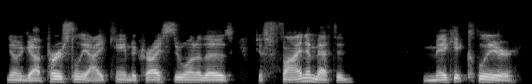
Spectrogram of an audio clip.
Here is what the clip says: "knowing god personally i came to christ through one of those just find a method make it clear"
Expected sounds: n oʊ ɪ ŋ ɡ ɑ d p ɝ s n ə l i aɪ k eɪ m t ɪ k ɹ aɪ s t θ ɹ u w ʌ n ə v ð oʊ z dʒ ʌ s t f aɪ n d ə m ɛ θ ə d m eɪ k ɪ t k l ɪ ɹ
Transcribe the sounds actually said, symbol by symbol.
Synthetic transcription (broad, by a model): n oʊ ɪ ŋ ɡ ɑ d p ɝ s n l i aɪ k eɪ m t ɪ k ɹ aɪ s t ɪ w ʌ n ə v ð oʊ z dʒ ʌ s t f aɪ n d ə m ɛ θ ə d m eɪ k ɪ t k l ɪ ɹ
